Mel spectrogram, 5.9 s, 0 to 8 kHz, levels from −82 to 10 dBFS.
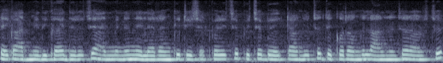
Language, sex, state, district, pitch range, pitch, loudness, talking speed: Rajasthani, female, Rajasthan, Churu, 190-205 Hz, 195 Hz, -12 LUFS, 255 wpm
